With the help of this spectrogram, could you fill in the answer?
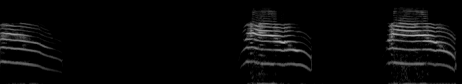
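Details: Domestic cat meowing, offered as a sound to draw cats near: three clear, strong, harmonic-rich meows, the first falling in pitch and the next two longer and level, separated by silence.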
